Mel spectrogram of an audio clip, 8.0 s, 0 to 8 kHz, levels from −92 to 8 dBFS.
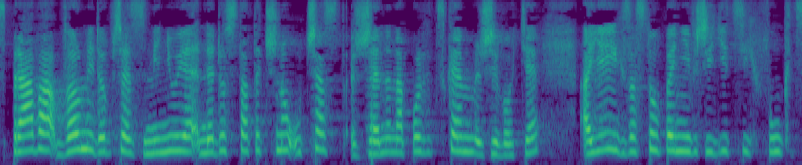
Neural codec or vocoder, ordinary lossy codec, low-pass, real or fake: none; none; none; real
